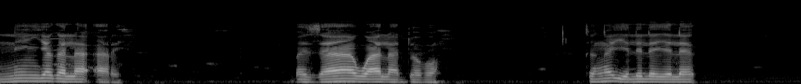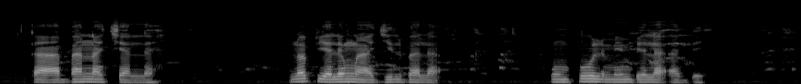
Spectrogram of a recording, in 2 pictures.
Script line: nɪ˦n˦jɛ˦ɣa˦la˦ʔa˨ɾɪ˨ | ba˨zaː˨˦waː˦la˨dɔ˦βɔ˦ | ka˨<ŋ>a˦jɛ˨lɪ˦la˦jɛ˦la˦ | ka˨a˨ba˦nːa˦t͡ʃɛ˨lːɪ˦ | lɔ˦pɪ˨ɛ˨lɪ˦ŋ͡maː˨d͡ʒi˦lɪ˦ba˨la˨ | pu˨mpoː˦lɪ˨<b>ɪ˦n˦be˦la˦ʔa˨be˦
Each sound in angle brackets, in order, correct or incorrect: correct, incorrect: m

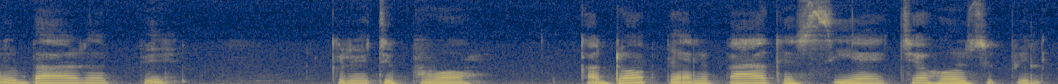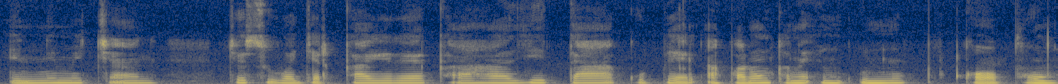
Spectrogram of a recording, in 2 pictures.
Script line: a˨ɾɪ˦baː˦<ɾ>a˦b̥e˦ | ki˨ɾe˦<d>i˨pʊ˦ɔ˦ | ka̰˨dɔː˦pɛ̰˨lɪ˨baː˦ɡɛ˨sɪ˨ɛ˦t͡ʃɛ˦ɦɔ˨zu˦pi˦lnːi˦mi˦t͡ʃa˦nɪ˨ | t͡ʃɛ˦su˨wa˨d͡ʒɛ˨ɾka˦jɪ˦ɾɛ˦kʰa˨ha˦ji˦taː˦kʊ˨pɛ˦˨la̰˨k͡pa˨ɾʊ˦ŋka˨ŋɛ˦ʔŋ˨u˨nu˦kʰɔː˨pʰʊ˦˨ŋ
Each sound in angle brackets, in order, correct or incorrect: correct, incorrect: t

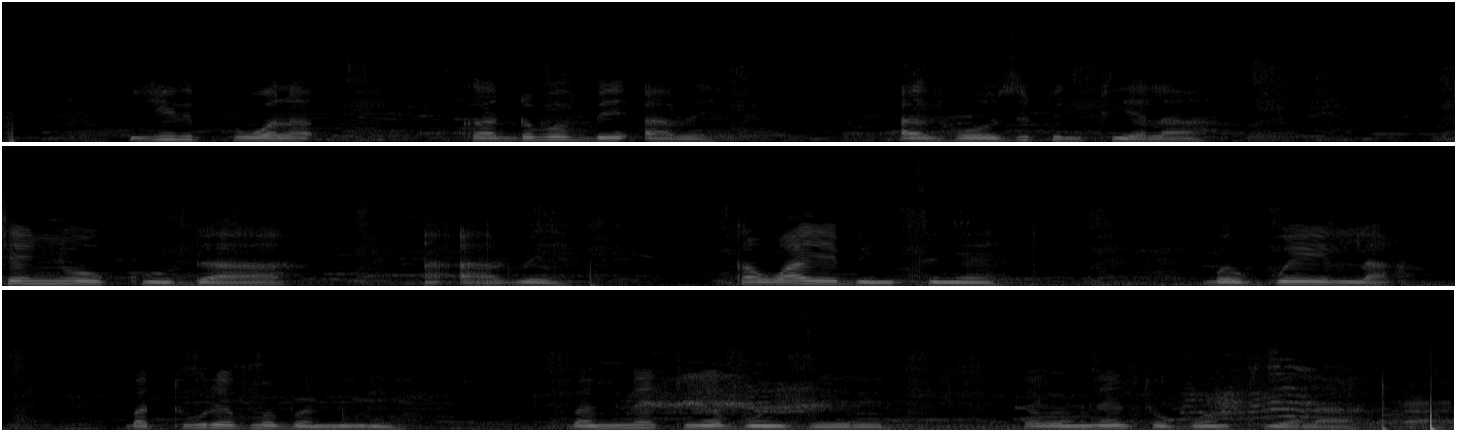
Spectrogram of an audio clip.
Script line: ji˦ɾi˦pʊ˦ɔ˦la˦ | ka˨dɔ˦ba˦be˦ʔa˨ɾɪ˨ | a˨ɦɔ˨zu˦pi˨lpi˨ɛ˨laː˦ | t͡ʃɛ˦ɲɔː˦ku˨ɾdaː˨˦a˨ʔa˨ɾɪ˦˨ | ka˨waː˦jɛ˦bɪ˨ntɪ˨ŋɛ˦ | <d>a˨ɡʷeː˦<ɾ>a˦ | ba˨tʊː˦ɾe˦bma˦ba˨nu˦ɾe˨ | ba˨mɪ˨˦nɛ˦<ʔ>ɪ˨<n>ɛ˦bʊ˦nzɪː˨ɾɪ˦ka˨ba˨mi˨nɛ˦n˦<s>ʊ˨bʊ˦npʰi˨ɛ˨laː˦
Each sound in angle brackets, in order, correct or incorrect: incorrect: b, incorrect: l, incorrect: t, incorrect: ŋ, incorrect: t

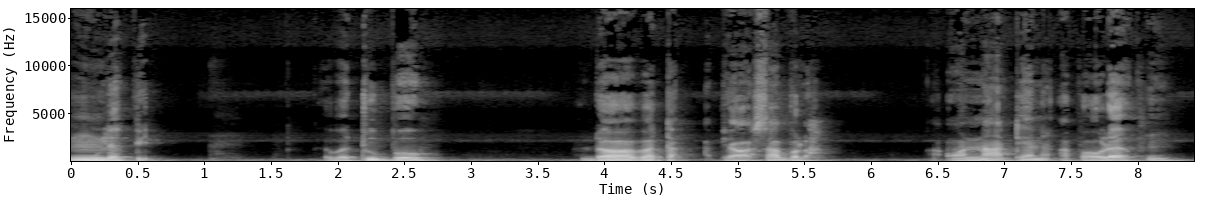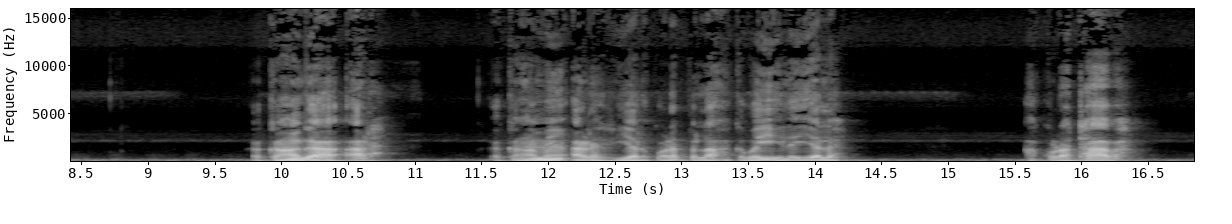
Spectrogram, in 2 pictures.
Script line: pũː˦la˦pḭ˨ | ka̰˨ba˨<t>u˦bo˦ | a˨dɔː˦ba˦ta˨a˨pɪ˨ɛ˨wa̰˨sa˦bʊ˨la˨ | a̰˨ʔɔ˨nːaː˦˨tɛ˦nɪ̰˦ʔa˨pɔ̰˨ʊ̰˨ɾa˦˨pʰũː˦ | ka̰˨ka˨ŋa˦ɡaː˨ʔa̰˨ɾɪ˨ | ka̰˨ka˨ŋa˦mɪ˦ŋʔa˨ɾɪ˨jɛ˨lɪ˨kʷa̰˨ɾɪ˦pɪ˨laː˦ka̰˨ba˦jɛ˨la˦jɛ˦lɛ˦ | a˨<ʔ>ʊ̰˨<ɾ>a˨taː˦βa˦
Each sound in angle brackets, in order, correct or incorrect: correct, incorrect: k, correct

